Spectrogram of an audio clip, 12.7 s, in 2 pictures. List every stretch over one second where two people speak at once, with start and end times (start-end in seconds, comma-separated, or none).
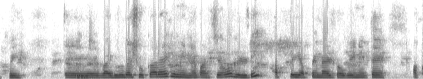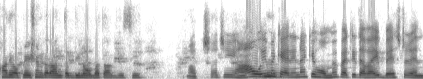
none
